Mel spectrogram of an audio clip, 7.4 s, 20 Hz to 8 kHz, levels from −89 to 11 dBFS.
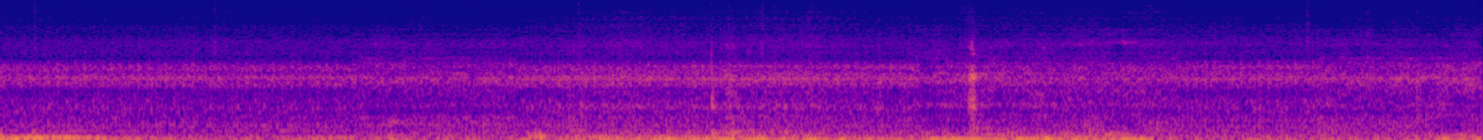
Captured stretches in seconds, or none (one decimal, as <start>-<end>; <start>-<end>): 0.0-1.8; 2.6-4.6; 5.9-6.6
